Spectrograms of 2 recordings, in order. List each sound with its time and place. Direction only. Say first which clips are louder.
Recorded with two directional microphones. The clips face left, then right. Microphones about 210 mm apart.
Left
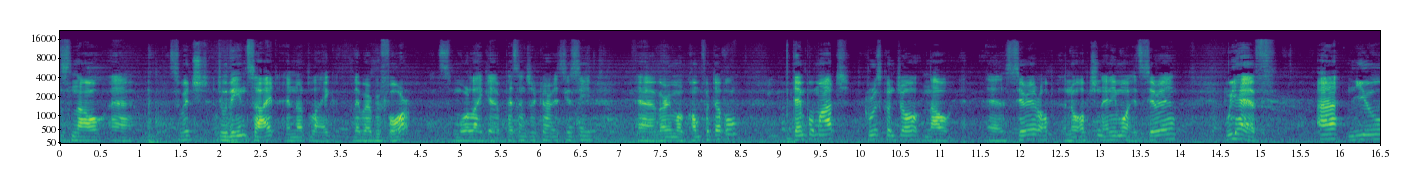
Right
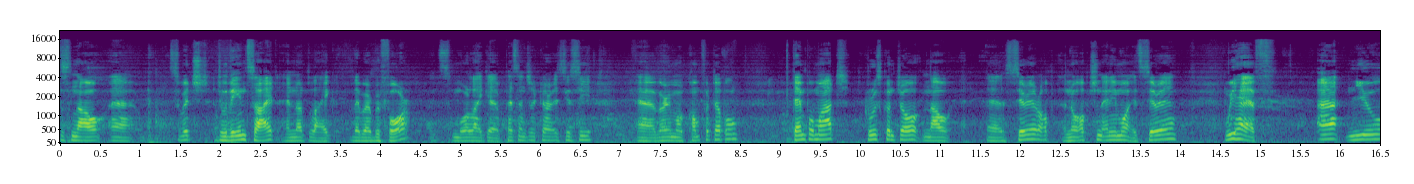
0.0 s speech: right 4 dB; 50° right (ahead or behind)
